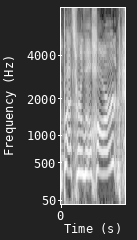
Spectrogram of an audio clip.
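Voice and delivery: mock Southern sweetness; sweet Southern voice. Southerners softening an insult, sugary Southern accent. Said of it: "make it sound real sweet by going".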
